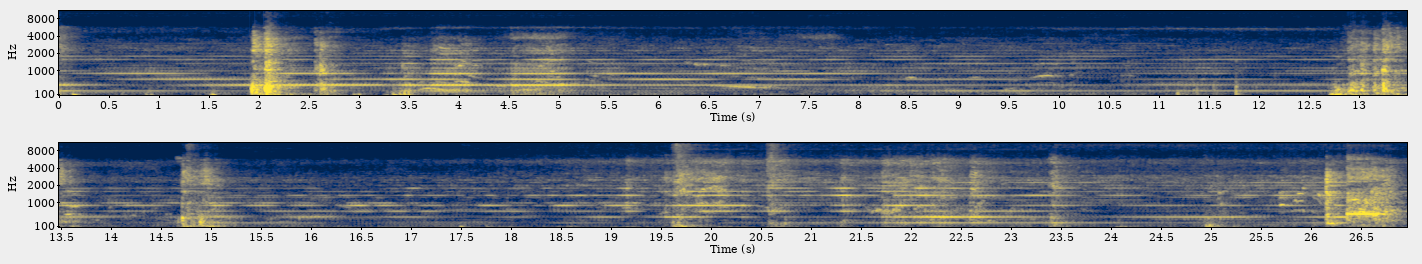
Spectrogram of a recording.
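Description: Hydraulic baler running with a steady hum while compressing a bale of husk or shavings, with a few sharp clanks along the way.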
